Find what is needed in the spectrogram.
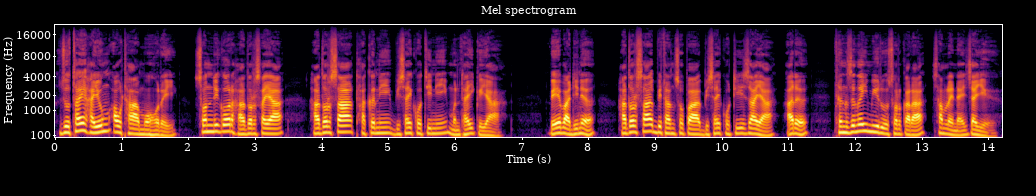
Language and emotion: Bodo, neutral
